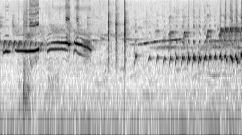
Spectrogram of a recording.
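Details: Tail-flicking white-rumped shama on a cage perch, sung to spur singing: loud sustained whistles, several sharp clicks, then a fast string of short repeated notes rising at the end.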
